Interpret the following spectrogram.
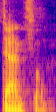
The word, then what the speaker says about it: Denzel: Yeah, but you also say Gal Gadot, so you're yes, I know, but I distinctly remember Denzel saying it's pronounced Denzel.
